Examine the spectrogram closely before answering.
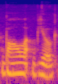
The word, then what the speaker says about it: ball beag: Some people say bowl as well. I'm thinking of the teacher who says own as well. She said a really strong bowl. Ball beag, I think, is the more common pronunciation, which means in a while.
